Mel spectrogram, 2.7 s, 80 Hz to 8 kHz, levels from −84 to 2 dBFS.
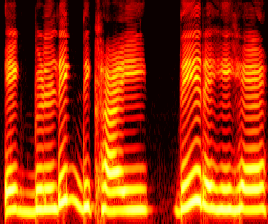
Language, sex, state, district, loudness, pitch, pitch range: Hindi, female, Himachal Pradesh, Shimla, -10 LUFS, 275 Hz, 270-300 Hz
